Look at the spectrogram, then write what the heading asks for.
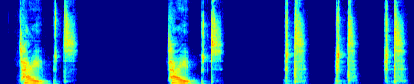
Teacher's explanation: A voiceless final consonant means you'll have a voiceless ed ending. You don't add another syllable here. It's just another consonant added to the end of the verb, and it creates a consonant cluster. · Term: The PT cluster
